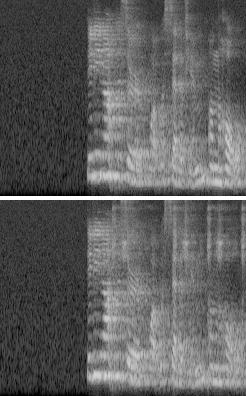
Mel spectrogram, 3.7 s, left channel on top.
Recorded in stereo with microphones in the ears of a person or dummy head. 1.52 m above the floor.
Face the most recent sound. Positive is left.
turn(degrees=70)  # may be behind; listen again after turning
